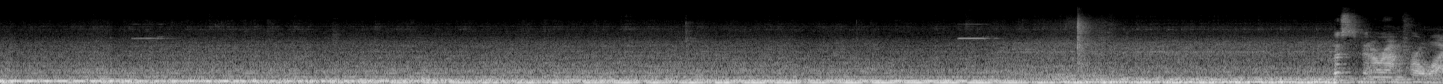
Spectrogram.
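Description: An elevator motor hums steadily as the car moves.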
